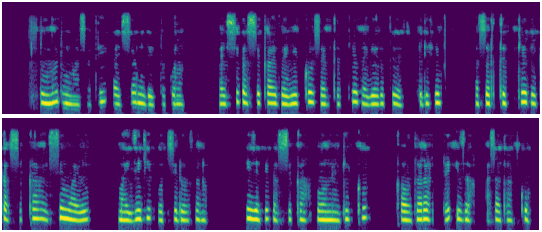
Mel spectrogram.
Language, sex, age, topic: Gamo, female, 18-24, government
